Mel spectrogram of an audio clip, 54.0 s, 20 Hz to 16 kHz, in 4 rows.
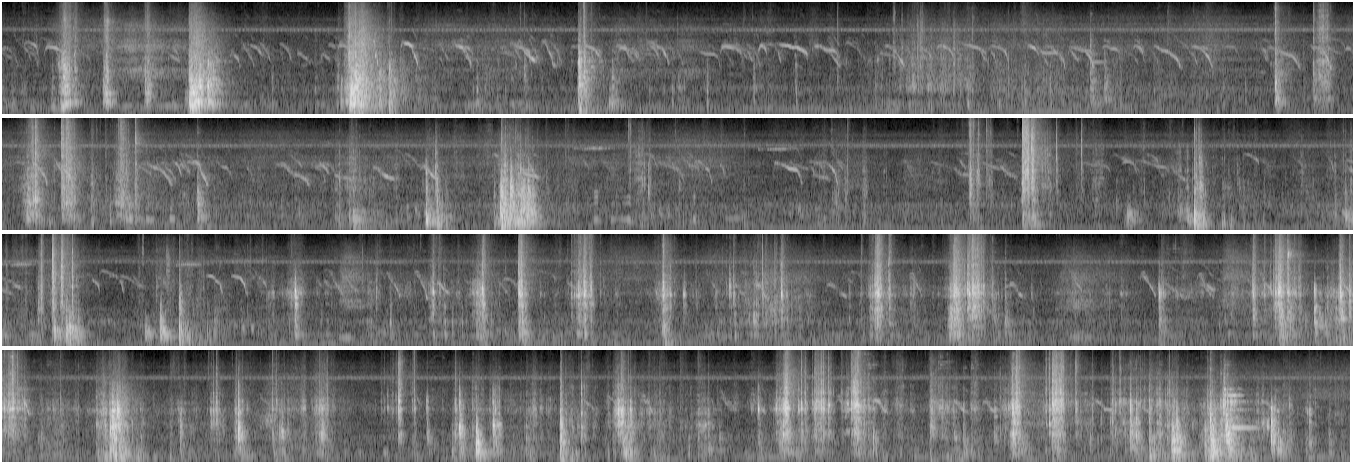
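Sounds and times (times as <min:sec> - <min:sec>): birds chirping faintly: 0:00.0 - 0:54.0.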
